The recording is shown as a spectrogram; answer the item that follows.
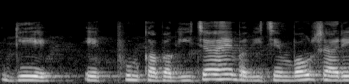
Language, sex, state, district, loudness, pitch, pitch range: Hindi, female, Maharashtra, Washim, -15 LUFS, 195 Hz, 190-205 Hz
